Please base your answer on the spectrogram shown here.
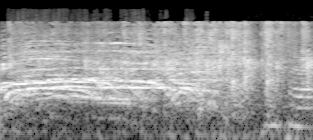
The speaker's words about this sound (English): Alright, make some noise if you want her to shut up.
